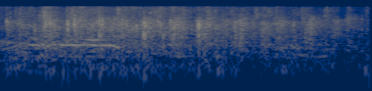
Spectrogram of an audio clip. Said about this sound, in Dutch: Oh, ja, ik heb daar een vrijwilliger. Kom maar op. Applaus voor de vrijwilliger.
